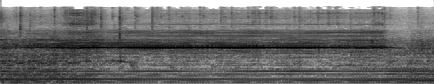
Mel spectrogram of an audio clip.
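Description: Loud live band music, led by electric guitar holding long sustained notes over a pulsing low rhythm.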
